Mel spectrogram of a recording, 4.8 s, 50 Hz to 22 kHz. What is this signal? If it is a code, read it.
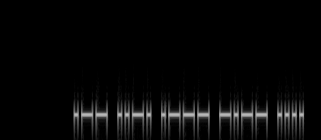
Morse code, heard as a keyed tone, about 22 wpm, 700 Hz. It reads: WFJYH
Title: Code Groups - 5 Letters - 22wpm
